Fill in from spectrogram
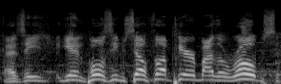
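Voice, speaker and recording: A man's voice: sits high, moderate pace. A man working as a wrestling commentator, calling the action in dramatic exclamations and rhetorical questions. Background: crowd at a wrestling event.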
